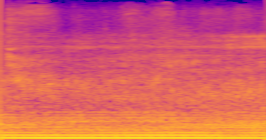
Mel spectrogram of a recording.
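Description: Motorcycle engine running steadily at low revs, a loud, even low engine note with no change through the moment.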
